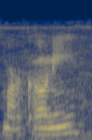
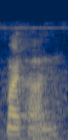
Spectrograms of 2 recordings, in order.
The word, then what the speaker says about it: Marcone: So, how is Macron pronounced correctly? In Italian, it would be more like Marcone, but Jim says Marconi or Marcone. Marcone.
